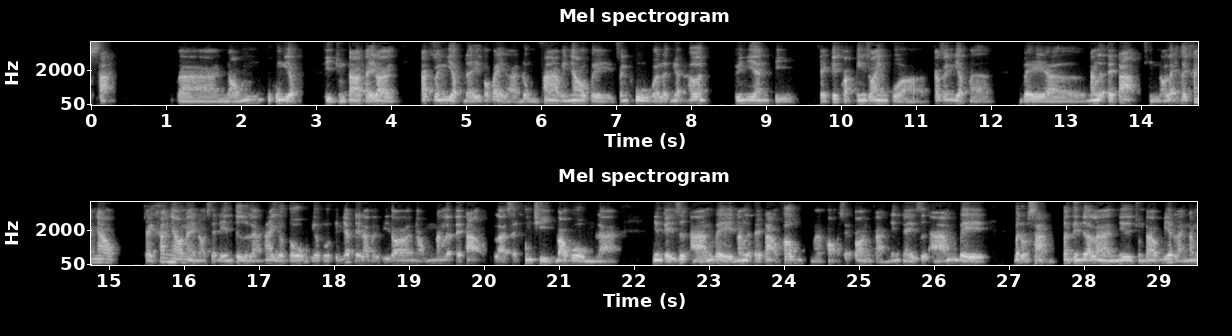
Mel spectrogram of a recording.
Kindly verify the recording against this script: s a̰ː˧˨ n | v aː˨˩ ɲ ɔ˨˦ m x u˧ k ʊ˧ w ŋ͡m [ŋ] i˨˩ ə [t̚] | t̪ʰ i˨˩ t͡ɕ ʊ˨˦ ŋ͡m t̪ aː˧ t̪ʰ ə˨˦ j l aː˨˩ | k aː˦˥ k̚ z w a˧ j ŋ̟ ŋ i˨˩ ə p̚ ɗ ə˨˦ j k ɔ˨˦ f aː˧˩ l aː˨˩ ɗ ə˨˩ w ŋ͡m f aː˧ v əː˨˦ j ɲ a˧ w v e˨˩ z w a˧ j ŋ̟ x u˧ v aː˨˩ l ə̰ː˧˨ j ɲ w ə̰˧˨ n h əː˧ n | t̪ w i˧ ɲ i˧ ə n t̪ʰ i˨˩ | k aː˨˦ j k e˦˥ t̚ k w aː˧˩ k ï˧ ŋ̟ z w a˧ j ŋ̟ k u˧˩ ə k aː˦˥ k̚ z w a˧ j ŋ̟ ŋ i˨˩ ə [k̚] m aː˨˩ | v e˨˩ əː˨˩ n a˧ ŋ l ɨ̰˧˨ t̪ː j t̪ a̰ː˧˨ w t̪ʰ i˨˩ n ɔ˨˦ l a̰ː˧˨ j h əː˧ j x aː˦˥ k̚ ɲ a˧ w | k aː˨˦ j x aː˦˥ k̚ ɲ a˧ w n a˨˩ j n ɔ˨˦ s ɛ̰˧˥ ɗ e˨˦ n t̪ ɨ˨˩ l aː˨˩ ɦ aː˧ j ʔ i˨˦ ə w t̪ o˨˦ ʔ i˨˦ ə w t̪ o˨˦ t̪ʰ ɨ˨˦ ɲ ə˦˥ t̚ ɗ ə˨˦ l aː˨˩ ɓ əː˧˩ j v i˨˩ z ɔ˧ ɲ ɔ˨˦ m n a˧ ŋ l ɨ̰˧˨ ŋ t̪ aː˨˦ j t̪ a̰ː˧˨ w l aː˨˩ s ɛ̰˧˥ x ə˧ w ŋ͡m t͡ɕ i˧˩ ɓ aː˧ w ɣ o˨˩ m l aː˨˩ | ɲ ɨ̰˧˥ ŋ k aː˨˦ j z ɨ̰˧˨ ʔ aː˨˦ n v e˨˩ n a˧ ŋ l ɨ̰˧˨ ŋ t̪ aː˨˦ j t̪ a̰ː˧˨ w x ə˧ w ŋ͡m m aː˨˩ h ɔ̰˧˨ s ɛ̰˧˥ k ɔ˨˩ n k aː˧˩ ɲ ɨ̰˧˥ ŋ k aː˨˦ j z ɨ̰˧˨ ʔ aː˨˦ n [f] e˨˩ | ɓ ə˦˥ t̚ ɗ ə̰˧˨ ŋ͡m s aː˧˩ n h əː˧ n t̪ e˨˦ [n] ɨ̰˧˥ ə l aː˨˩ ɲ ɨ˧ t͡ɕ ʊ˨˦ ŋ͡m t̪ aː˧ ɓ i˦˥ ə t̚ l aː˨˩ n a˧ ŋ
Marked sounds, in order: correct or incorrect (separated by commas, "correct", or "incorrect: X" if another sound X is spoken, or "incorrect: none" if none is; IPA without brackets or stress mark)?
correct, incorrect: p̚, incorrect: p̚, incorrect: v, correct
